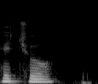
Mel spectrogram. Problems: constant background noise, low volume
